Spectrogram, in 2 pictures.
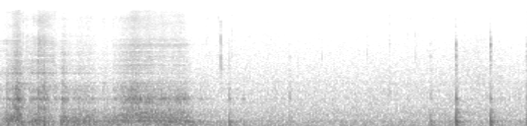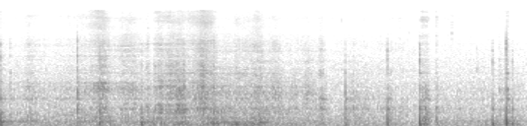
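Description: Dark painted nails scratch along the wood grain of a large, solid wooden butcher-block tabletop, making soft, low rasping strokes. These are broken up by about eleven short, sharp taps on the wood. The sound stays quiet and dry, with the clicks dying away almost instantly.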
